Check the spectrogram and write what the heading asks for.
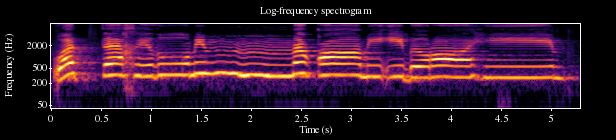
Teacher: ഖ ഇസ്തിഅലാൻ്റെ ലെറ്ററാണ്, ഉയർത്തി ഉച്ചരിക്കേണ്ട അക്ഷരങ്ങൾപ്പെട്ടതാണ്. സൗണ്ടിനെ ഹെവിയാക്കി കൊടുക്കുക കേട്ടോ.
